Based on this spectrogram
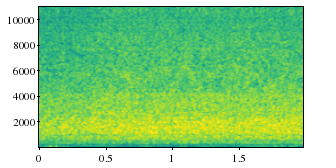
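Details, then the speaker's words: Brand-new engine's first fire-up at a fast idle, with the fan running and no electric water pump: a steady, even roar with fan rush over it. Normal running. "Ignition is on. We have fire. She's a brand new motor, so I got to get a little gas down in there."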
